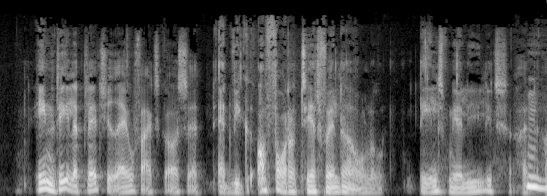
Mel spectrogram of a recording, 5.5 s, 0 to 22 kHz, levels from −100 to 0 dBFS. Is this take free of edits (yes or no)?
no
